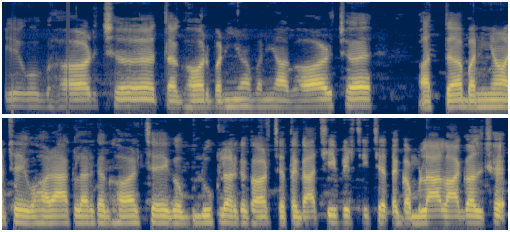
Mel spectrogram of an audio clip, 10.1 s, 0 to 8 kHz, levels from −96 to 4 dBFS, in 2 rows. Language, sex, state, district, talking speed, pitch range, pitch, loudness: Maithili, male, Bihar, Saharsa, 190 wpm, 130-140 Hz, 135 Hz, -17 LUFS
